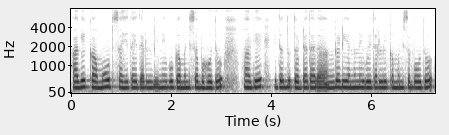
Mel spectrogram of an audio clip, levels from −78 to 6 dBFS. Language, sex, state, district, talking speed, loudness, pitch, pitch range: Kannada, female, Karnataka, Bellary, 105 wpm, -14 LUFS, 220 Hz, 220-230 Hz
